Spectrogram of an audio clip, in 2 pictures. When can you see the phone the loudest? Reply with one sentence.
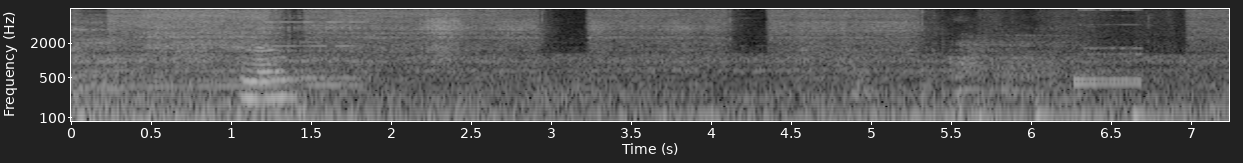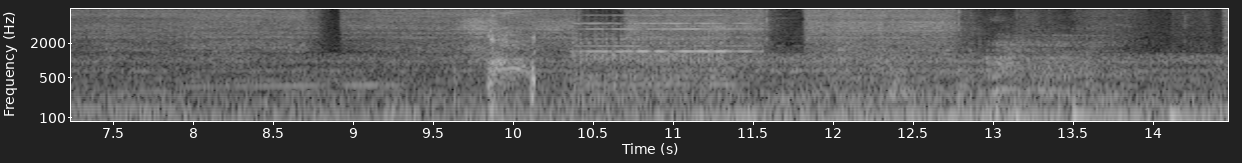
The loudest moment of the phone is at 11 seconds.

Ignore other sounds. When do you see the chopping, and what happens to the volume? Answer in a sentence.
You can't hear the chopping here.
